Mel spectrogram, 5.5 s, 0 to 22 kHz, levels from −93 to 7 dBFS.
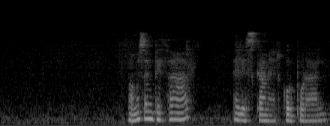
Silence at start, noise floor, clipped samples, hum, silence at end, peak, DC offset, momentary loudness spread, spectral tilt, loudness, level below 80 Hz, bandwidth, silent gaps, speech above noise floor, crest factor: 0.8 s; -69 dBFS; under 0.1%; none; 0.05 s; -24 dBFS; under 0.1%; 8 LU; -6 dB/octave; -43 LUFS; -88 dBFS; 7.6 kHz; none; 27 dB; 20 dB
